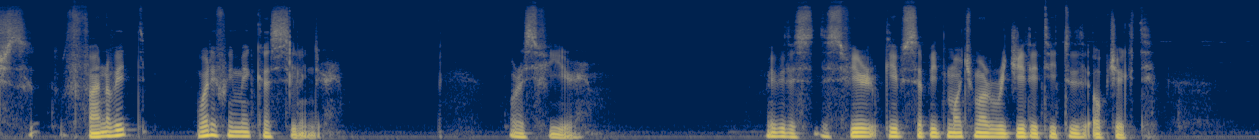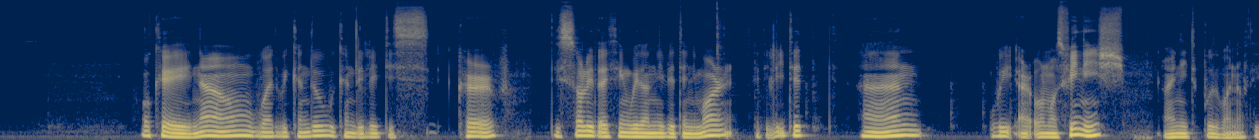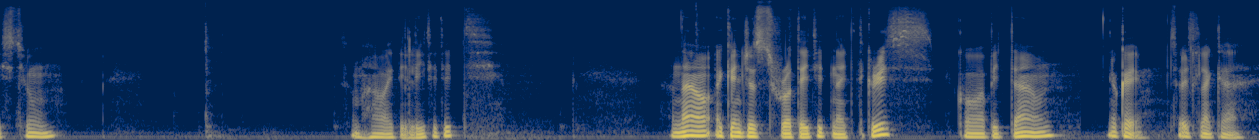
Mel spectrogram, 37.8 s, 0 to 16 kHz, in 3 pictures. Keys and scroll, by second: 16.5 x, 19.7 x, 27.1 shift+d, 32.0 r, 34.3-35.1 typing.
